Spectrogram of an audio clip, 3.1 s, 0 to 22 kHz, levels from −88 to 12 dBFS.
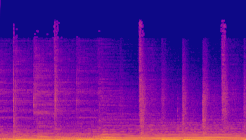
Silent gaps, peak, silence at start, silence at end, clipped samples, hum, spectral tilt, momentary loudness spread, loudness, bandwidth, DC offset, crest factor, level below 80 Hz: none; -4 dBFS; 0 s; 0 s; under 0.1%; none; -7.5 dB/octave; 5 LU; -18 LUFS; 14.5 kHz; under 0.1%; 12 dB; -22 dBFS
